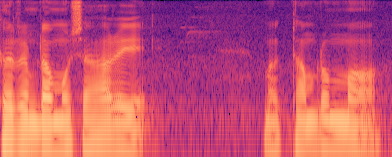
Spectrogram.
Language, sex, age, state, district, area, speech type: Bodo, male, 18-30, Assam, Kokrajhar, rural, spontaneous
